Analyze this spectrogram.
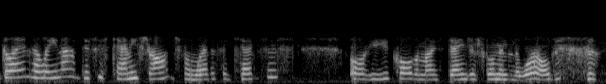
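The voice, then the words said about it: Distinctive regional accent. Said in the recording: “she has that great accent. She really does.”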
